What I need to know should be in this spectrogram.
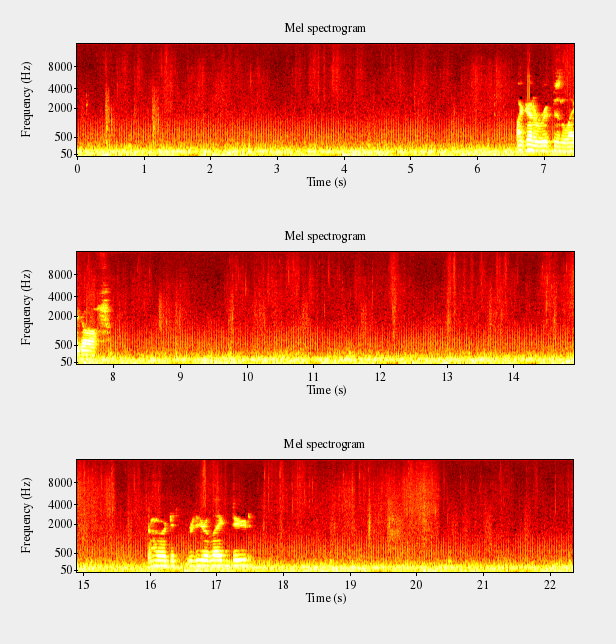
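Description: Light footsteps patter on soft ground.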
